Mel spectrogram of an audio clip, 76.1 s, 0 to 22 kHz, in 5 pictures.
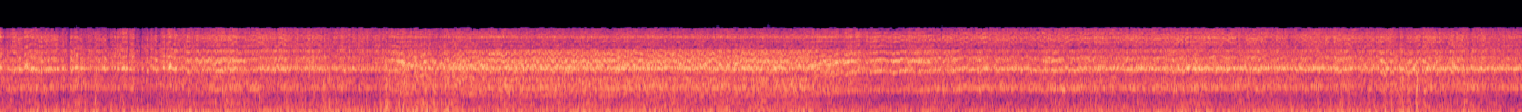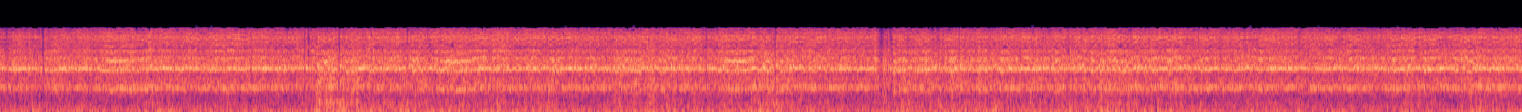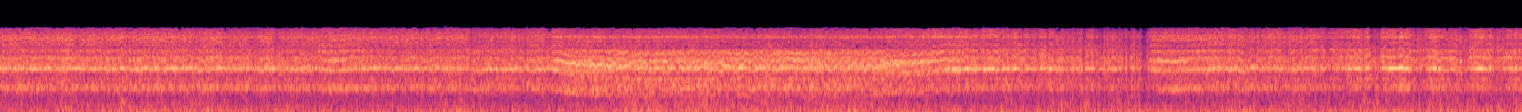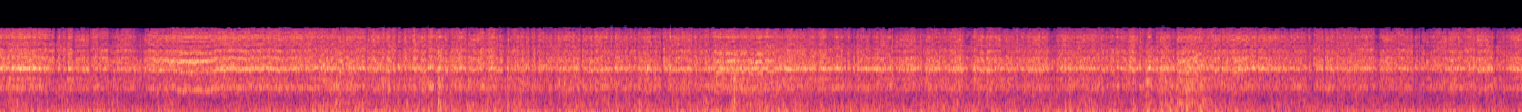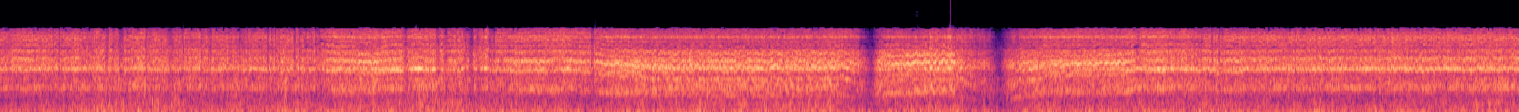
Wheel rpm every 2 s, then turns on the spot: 230, 230, 210, 200, 210, 230, 230, 230, 230, 230, 230, 230, 230, 230, 230, 240, 230, 230, 200, 190, 230, 230, 230, 230, 230, 230, 230, 240, 230, 230, 230, 230, 230, 210, 170, 130, 210, 230.
none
